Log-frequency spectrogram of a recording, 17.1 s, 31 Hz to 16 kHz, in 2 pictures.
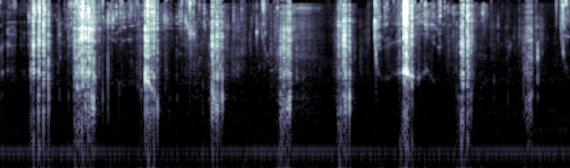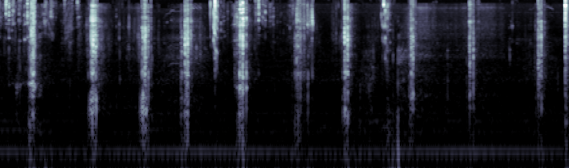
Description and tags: FOLEY Chew Ice 2
Ice being chewed. Could also be used for potato chips, crackers, or anything crunchy and brittle.
Recorded with an Audio-Technica AT3035 through an M Box. Close perspective, with mouth both opened and closed. Some breathing through the nose (I was running out of breath!).
Make sure you edit out the sound of me hitting the space bar at the end if you're using the whole file :p
chips, foley, chew, crunch, ice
